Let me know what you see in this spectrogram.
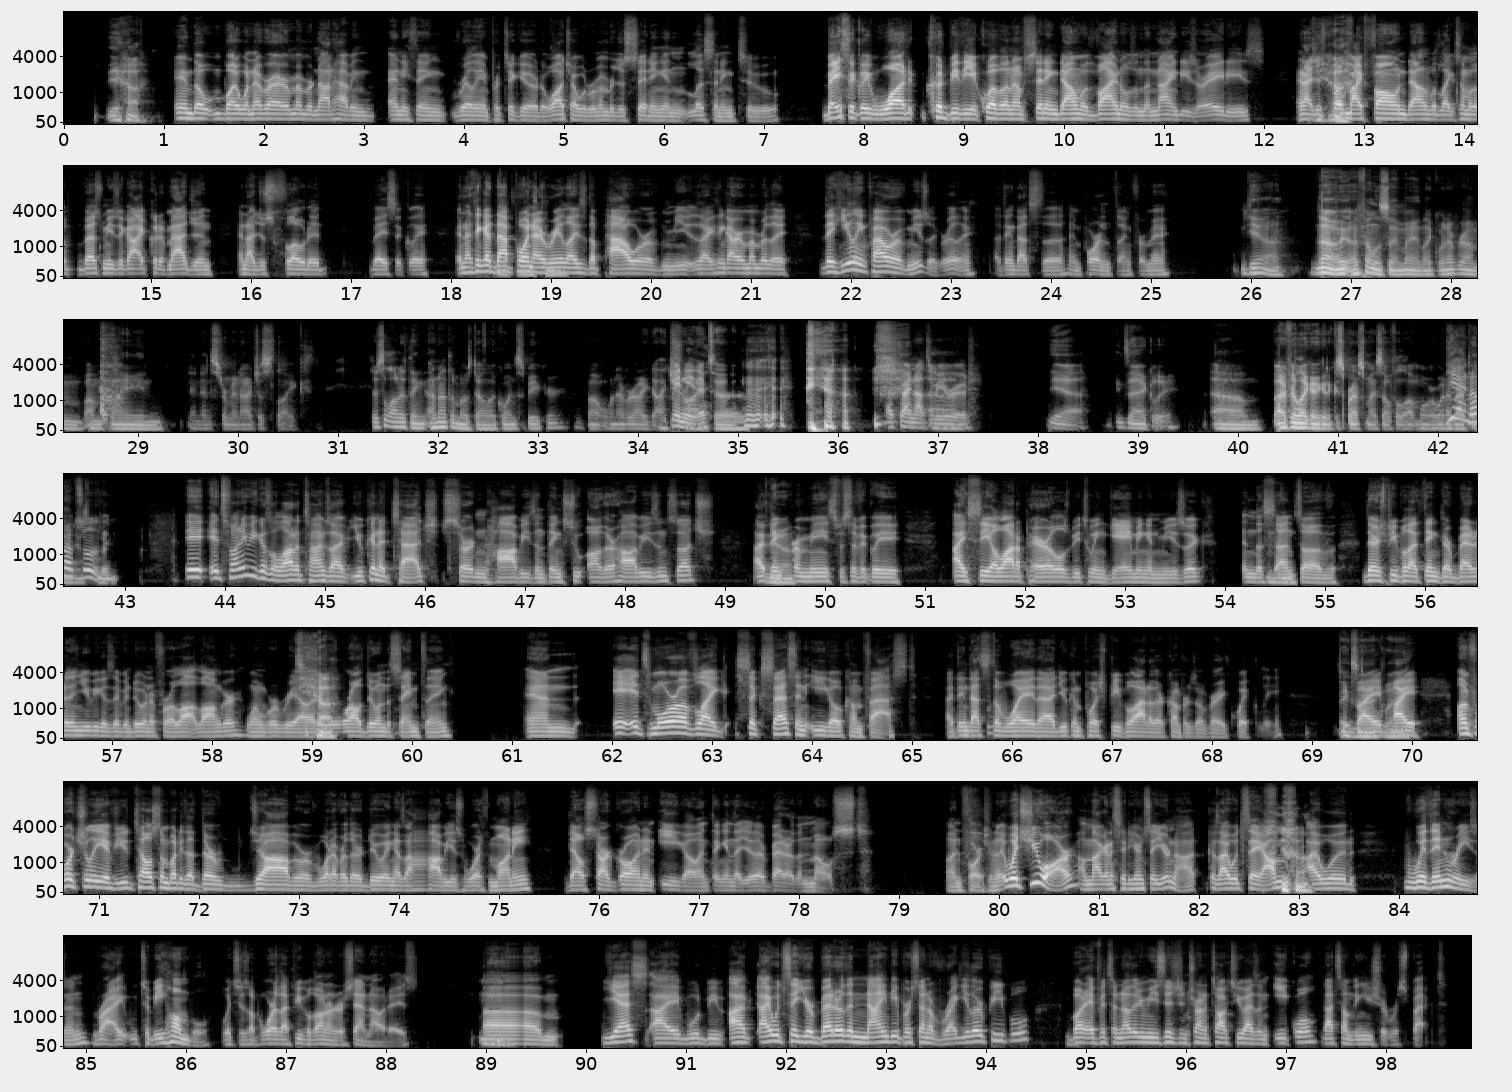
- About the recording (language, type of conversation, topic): English, unstructured, What hobby pushed you out of your comfort zone, and what happened next?
- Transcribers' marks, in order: tapping; cough; chuckle; laughing while speaking: "yeah"; other background noise; laughing while speaking: "Yeah"; chuckle; drawn out: "Um"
